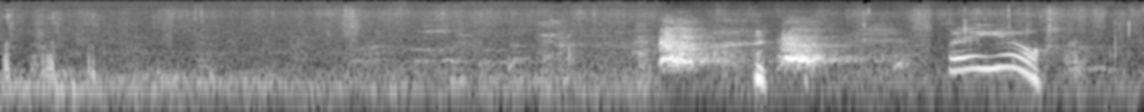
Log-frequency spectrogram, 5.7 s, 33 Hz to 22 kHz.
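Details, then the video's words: Young Labrador Retriever puppies filmed on 28 October 2013 give a few loud squeaky yelps and end on a drawn-out falling whine, while a woman softly coos to the little boy pups in the background. "Sasha & Moses Labrador Puppies"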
